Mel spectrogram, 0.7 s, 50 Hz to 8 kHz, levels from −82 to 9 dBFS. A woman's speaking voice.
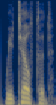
No: male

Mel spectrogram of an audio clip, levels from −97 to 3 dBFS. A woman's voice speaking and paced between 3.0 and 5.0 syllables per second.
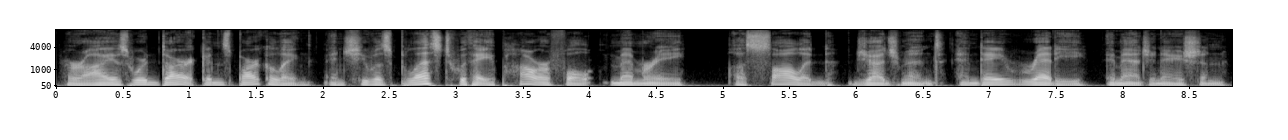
No: male; 4.5 syllables/s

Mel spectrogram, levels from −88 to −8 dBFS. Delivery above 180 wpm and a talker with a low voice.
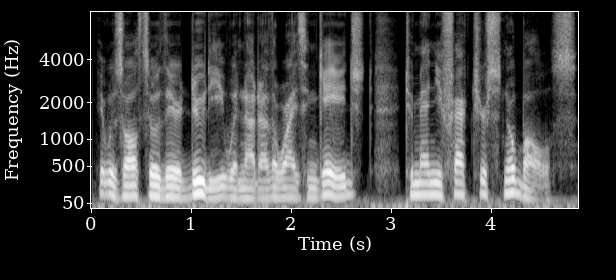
No: average, 160 wpm; low, 115 Hz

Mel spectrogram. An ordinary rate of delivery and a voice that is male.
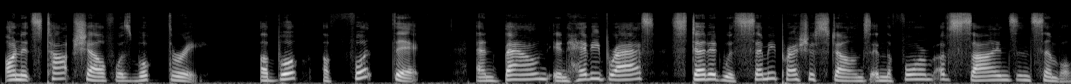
No: average, 160 wpm; female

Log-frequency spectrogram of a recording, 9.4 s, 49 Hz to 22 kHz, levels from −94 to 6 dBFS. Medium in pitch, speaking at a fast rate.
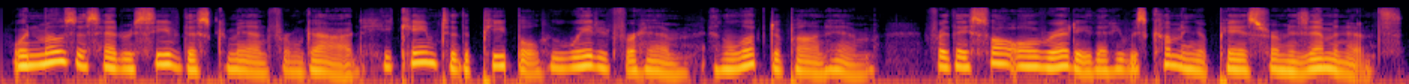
Yes: medium, 155 Hz; fast, 210 wpm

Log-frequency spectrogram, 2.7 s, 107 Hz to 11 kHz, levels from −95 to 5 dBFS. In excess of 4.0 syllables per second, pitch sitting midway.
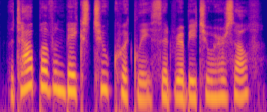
No: 6.2 syllables/s; high, 225 Hz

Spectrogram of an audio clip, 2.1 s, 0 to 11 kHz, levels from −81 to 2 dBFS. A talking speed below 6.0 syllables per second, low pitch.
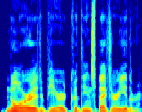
No: 6.1 syllables/s; low, 115 Hz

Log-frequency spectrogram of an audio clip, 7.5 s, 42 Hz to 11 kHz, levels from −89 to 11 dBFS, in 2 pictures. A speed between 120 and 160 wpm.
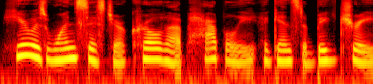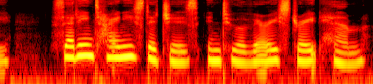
Yes: average, 155 wpm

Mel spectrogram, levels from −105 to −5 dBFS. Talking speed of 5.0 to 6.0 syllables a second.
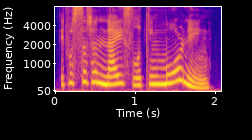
No: 4.8 syllables/s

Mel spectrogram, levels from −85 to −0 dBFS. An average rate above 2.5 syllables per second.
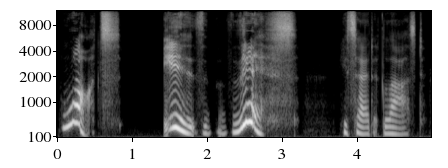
No: 1.9 syllables/s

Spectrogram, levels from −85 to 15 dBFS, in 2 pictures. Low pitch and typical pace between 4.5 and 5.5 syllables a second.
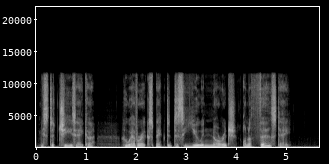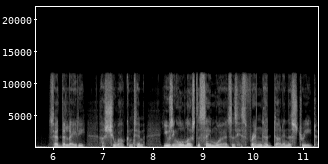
Yes: low, 120 Hz; 4.8 syllables/s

